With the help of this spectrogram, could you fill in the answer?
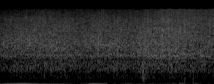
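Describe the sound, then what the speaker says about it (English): Carnitas pork sizzling hot in a pan while frying crispy, a continuous fine crackling hiss, close and steady, with no voices. "This stuff is sizzling hot."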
